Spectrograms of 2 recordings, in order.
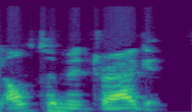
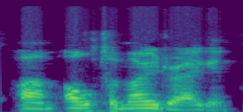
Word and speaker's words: Ultimo Dragon: It's like, is it Ultimate Dragon or Ultimo Dragon? So you can watch those old Nitros and actually hear Shivani say, here comes the Ultimate Dragon. Mm-hmm. And it's actually pronounced Ultimo Dragon.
